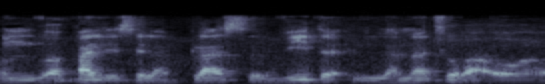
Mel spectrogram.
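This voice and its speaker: The voice is somewhat breathy, with a dark, mellow tone and a Malian accent. The pace is fairly quick. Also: man. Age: young. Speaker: youth organization president. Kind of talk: live interview. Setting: Instagram live stream.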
